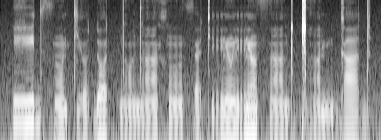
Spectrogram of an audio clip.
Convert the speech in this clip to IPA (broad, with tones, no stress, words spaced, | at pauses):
ɣi˥dθõ˩tʲo˩ ɗo˦tdɔ̃˩dã˨ xõ˩θœ˩trʲõ˦rʲɔ̃˥ θã˨dɡ͡ǁã˨nʲ ɡa˦d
